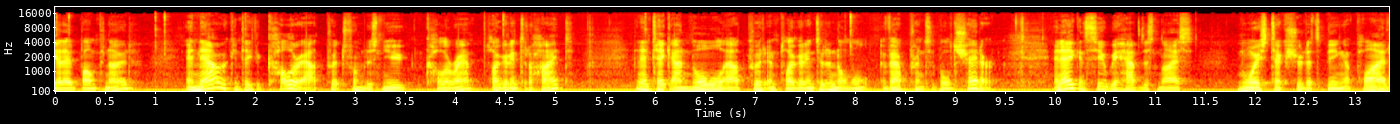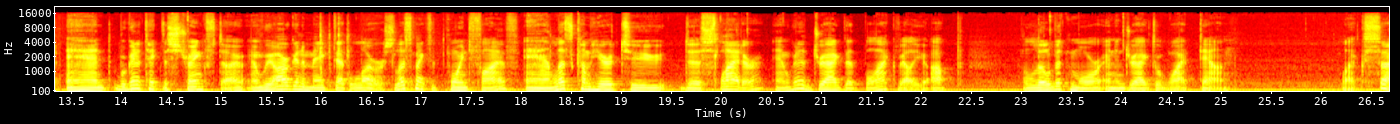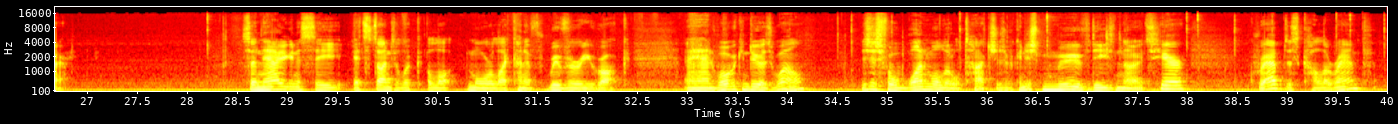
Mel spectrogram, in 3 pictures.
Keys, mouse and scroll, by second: 1.2 click, 2.0-40.0 drag, 17.2 Return.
